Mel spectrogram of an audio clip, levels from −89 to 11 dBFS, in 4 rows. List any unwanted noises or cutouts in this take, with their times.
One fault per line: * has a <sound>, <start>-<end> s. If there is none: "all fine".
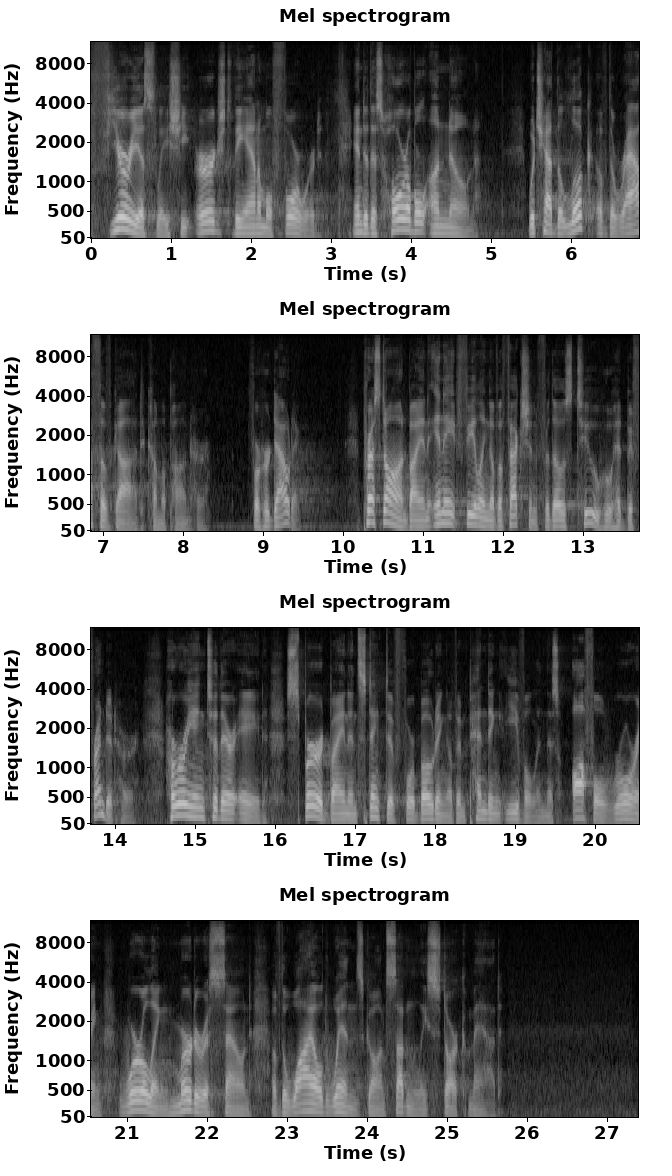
all fine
